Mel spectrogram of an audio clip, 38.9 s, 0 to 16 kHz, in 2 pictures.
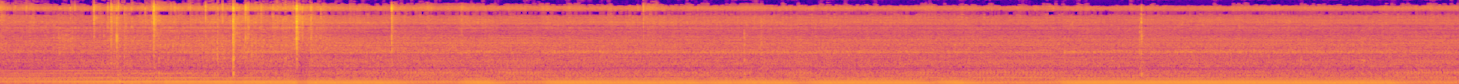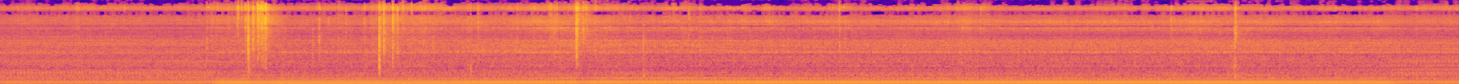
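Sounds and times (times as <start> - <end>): sharp cracks: 0.0 - 5.4, 22.2 - 29.0
excavator engine running: 0.0 - 38.9.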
